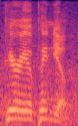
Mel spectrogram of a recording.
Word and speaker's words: Piriyapinyo: Once again, the name begins with a P, but it's pronounced Piriyapinyo.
